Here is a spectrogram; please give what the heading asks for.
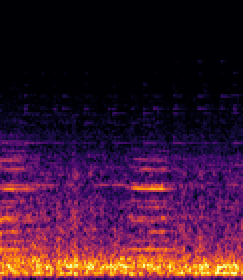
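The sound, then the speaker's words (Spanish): A train rumbles at a state's last railway station, a dead-end terminus where freight trains turn back. The noise is a faint, steady, broad rumble with no clear breaks. “Esta es la última estación de trenes del estado.”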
